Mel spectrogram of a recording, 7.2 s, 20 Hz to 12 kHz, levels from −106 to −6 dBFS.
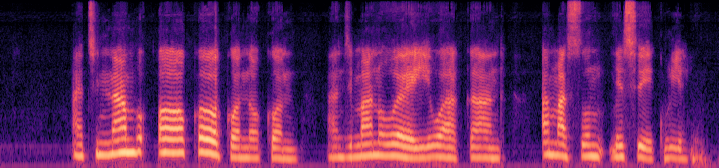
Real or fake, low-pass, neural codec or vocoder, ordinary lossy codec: fake; 10.8 kHz; codec, 24 kHz, 3 kbps, HILCodec; Opus, 16 kbps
